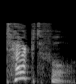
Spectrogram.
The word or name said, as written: tactful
